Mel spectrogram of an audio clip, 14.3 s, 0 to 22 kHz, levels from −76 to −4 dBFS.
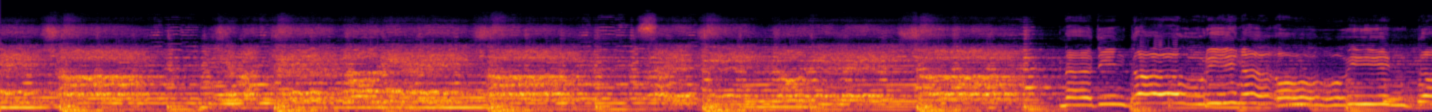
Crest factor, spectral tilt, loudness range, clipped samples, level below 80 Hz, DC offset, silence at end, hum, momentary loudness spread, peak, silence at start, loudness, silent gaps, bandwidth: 10 dB; -5 dB/octave; 1 LU; under 0.1%; -32 dBFS; under 0.1%; 0 s; none; 4 LU; -4 dBFS; 0 s; -16 LUFS; none; 13 kHz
